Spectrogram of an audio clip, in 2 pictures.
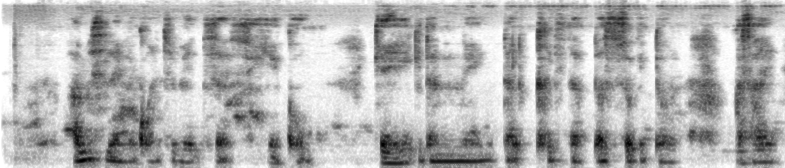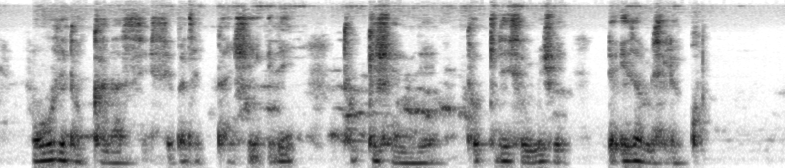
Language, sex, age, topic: Gamo, male, 18-24, agriculture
